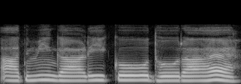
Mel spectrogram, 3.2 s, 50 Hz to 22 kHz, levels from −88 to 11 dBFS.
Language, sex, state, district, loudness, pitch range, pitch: Hindi, male, Jharkhand, Deoghar, -16 LUFS, 165-185 Hz, 175 Hz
